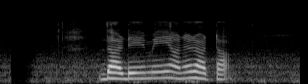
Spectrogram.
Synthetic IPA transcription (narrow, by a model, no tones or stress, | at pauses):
d̪aɖeːmeːanəɾaʈa̰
